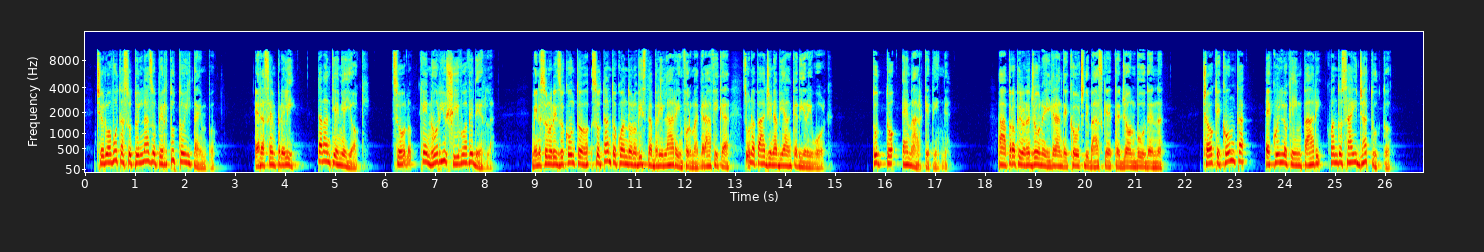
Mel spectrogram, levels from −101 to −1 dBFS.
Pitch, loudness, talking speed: 130 Hz, -16 LUFS, 150 wpm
